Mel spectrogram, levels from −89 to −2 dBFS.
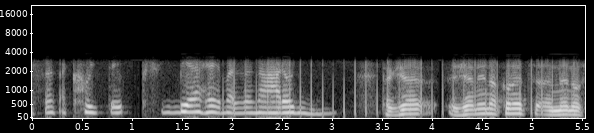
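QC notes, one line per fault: Throughout: Dialogic VOX ADPCM, speech squeezed into 4-bit ADPCM, nothing above 3 kHz (fits 6,000 samples a second), with heavy gritty hiss trailing the syllables.
1.91–5.43 s: train of clicks right after "takový ty příběhy", about 30 regular ticks at 9.1 per second, around 15 dB over the speech, likely nearby interference.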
